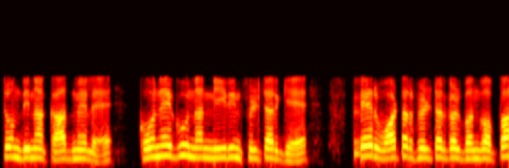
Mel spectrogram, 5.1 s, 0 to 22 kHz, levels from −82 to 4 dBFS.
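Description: Throughout, the speech passes through the iLBC codec, which fits its 15.2 kbps mode with 20 ms frames. Each frame's excitation is coded independently and nothing above 4 kHz survives, so the voice sounds muffled and plainly rough and synthetic.

From 3.56 to 3.63 s, lost iLBC frames (a 60 ms gap consistent with three 20 ms frames) force the decoder to repeat the last pitch cycle mixed with noise. The gap sounds like a held, slightly buzzy vowel, and the voice recovers immediately afterward.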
